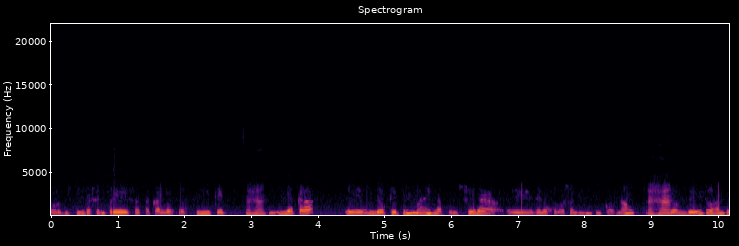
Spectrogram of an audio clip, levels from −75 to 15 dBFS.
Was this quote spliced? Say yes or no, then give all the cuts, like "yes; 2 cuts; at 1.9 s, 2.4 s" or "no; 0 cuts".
no; 0 cuts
